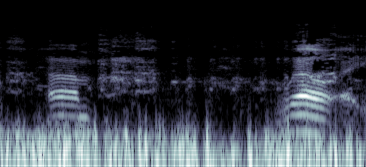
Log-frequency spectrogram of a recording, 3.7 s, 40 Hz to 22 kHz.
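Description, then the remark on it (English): Several laying hens on a farm with about 450 hens in lay cluck and squawk, with harmonic calls rising around the start and again near the end over a steady, busy farmyard background. “We'll probably have about 450 hens in lay here.”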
